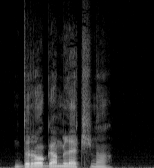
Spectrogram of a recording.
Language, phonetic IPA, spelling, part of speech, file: Polish, [ˈdrɔɡa ˈmlɛt͡ʃna], Droga Mleczna, proper noun, Pl-Droga Mleczna.ogg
